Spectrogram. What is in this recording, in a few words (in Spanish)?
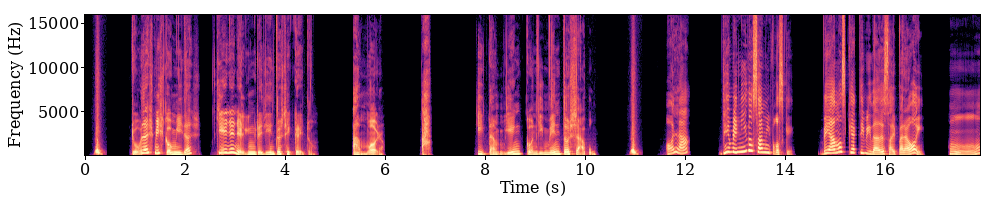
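personajes acentos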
